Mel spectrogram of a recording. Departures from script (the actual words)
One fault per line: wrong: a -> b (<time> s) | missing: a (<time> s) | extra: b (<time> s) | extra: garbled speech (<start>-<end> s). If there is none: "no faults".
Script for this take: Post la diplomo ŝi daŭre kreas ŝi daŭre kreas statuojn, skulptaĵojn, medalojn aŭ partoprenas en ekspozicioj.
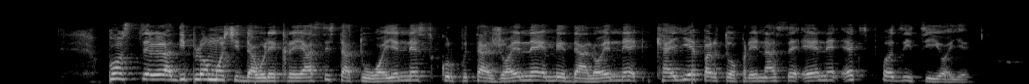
missing: ŝi daŭre kreas (3.2 s)
wrong: aŭ -> kaj (6.6 s)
